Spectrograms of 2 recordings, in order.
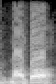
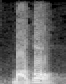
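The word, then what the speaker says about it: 막아: 때 당연히 어지 그다음에 마가 이렇게 발음을 해야 되는데 요즘은 마거 이렇게 발음하는 경우들이 상당히 많아요 그래서 아로 발음해야 될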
